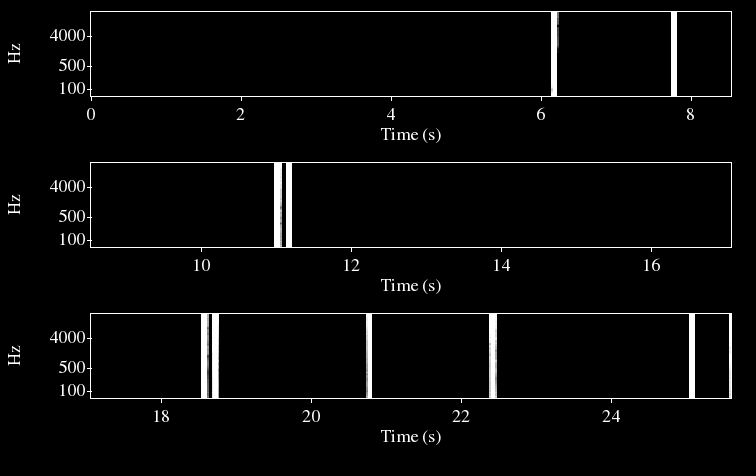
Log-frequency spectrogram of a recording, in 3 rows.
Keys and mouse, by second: 5.8-11.5 drag, 12.8 Tab, 18.2-22.1 drag, 24.7-25.6 drag.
